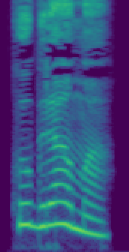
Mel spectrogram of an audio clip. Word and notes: ಕುಗ್ರಾಮ: kugrāma

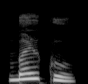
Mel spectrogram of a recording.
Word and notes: ಬಳಗ: baḷaga

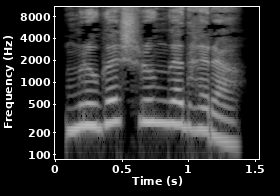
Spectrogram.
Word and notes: ಮೃಗಶೃಂಗಧರ: kannada

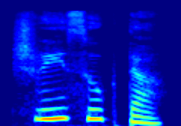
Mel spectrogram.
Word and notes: ಸರಸೋಕ್ತಿ: sarasōkti

